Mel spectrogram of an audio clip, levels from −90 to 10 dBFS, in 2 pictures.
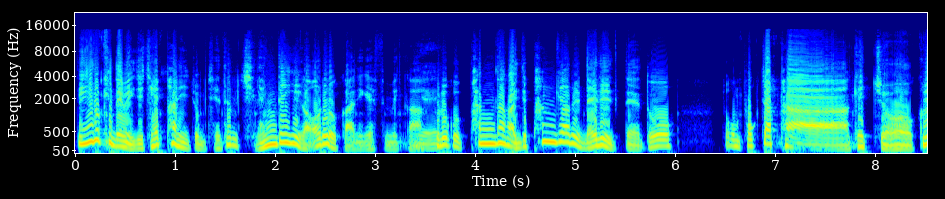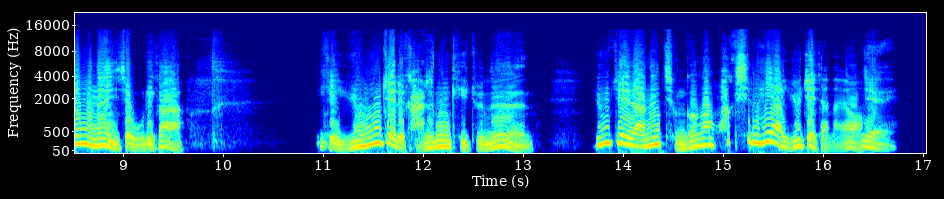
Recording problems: distortion; heavy; 14% of the sound clipped

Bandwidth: 14.5 kHz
